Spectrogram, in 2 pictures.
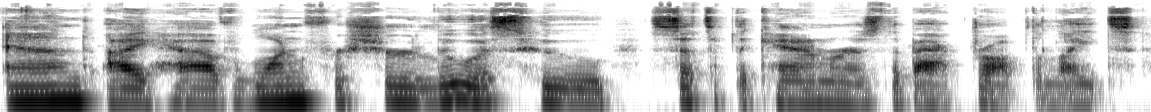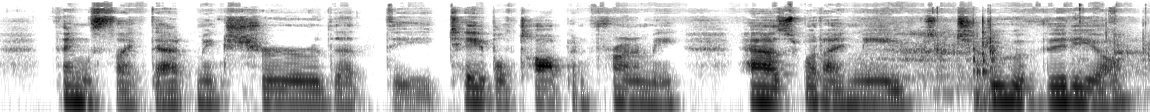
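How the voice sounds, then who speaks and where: In a very deep, low voice with a dark, mellow tone, a woman speaks fairly slowly with monotone, flat intonation. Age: 60s. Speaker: vlogger sharing mental health experiences. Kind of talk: personal vlog monologue.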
